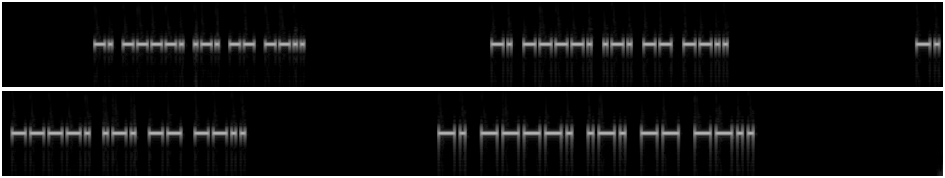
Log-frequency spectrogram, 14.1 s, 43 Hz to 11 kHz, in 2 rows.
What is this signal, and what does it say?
Morse code, heard as a keyed tone, about 38 wpm, 700 Hz. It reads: N9RMZ N9RMZ N9RMZ N9RMZ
